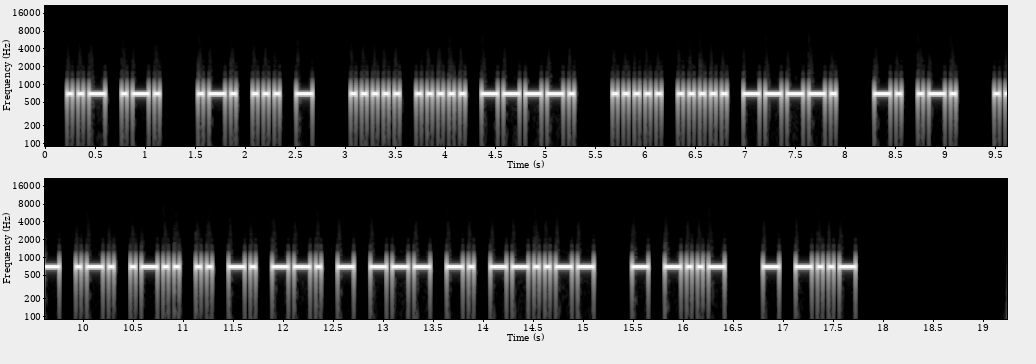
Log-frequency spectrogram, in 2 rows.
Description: Morse code, heard as a keyed tone, about 22 wpm, 700 Hz. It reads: UR RST 559 559 NR ARLINGTON, TX TX
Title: Practice QSO - Exchange 1 - Beginning - 22wpm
